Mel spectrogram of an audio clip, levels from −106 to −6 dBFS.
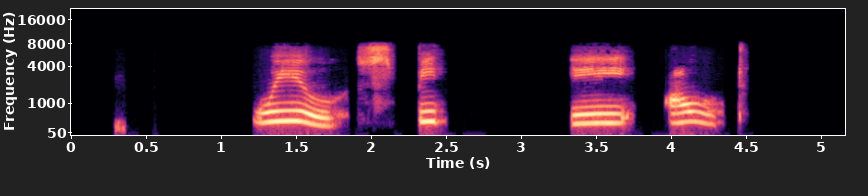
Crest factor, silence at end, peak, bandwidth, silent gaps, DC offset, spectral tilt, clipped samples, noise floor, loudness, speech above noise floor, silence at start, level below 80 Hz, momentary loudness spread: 16 dB; 0.85 s; -2 dBFS; 8.4 kHz; 1.86-1.90 s, 2.20-2.31 s, 2.56-2.61 s, 2.76-3.32 s, 3.81-3.87 s; under 0.1%; -3 dB/octave; under 0.1%; under -90 dBFS; -15 LUFS; over 77 dB; 1.2 s; -66 dBFS; 10 LU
